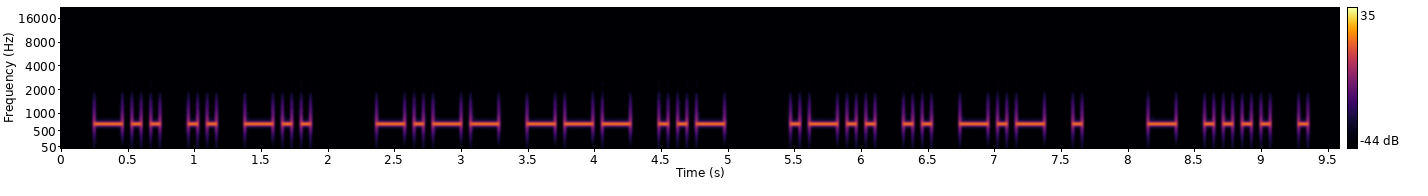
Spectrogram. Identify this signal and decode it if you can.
Morse code, heard as a keyed tone, about 17 wpm, 700 Hz. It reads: DID YOU LIKE THE
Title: Sentences from Top 1300 Words 17wpm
